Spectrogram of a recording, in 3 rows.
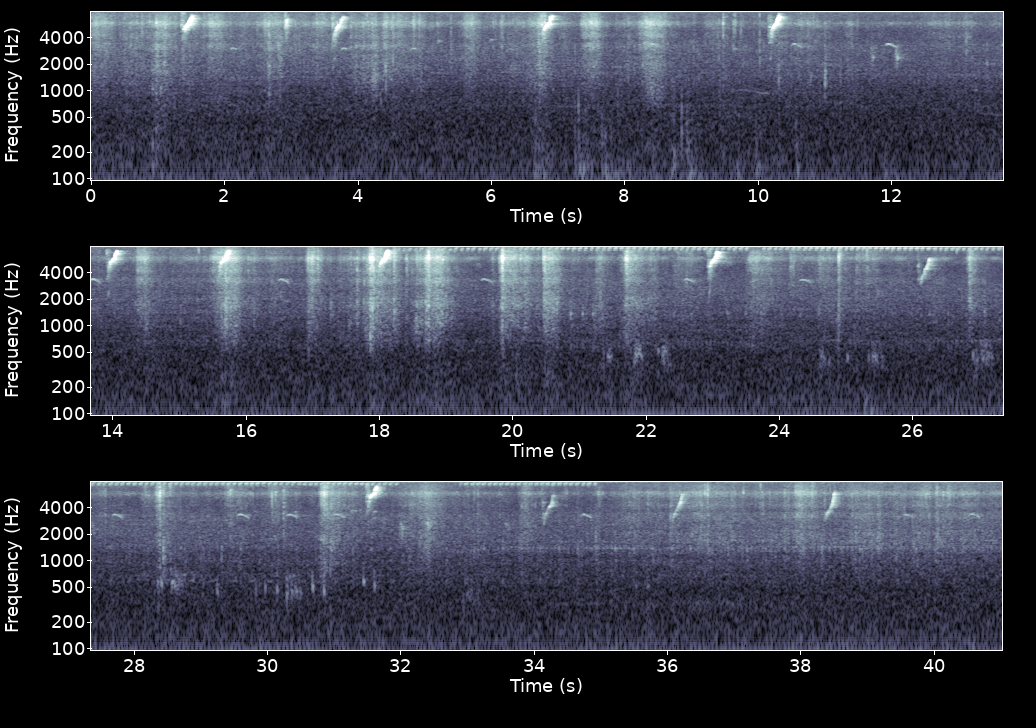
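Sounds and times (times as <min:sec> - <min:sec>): faint high hiss: 0:00.0 - 0:41.0
birds chirping: 0:17.7 - 0:36.6.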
